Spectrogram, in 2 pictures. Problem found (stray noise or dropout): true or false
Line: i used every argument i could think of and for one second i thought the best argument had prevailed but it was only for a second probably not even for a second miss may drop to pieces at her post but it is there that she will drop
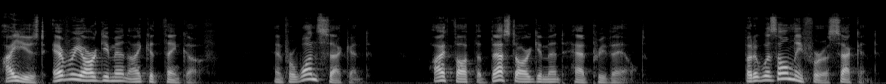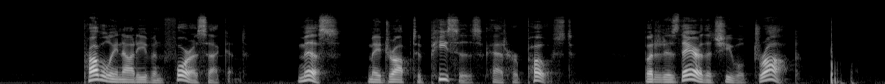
true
